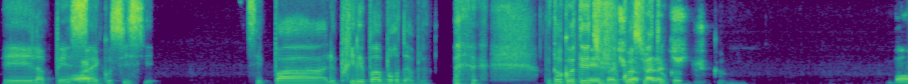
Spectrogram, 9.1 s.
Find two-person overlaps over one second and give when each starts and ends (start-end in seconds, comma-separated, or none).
5.8-7.0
